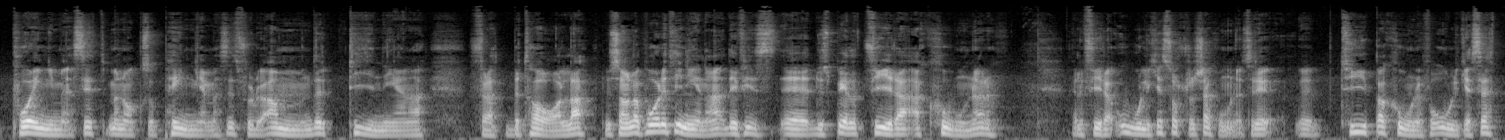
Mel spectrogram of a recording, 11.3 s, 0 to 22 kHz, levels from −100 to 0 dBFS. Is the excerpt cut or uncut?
cut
